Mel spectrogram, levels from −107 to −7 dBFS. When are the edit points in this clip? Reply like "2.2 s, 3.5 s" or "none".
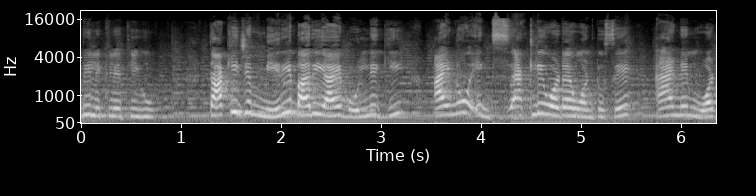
none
